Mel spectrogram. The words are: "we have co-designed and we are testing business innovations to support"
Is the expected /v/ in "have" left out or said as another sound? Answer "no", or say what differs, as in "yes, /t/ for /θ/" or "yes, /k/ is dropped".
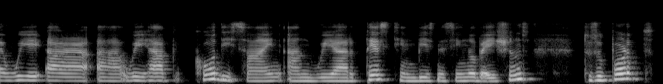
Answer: no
